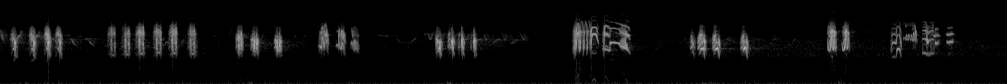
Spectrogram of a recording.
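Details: Fieldfare giving harsh, rattling chatter in quick clusters of four to six notes. The clusters are separated by short gaps, with one squeaky twisted phrase midway and a scratchy burst near the end.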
